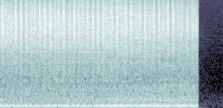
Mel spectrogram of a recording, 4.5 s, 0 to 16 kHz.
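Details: Ford 9N tractor that sat 10-15 years, just after the fuel system was redone (carburetor float had been stuck closed): even, steady low four-cylinder thrum at idle, no knocks or misses before shutoff. Runs healthy, though heat is building and the upper radiator hose is bad.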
